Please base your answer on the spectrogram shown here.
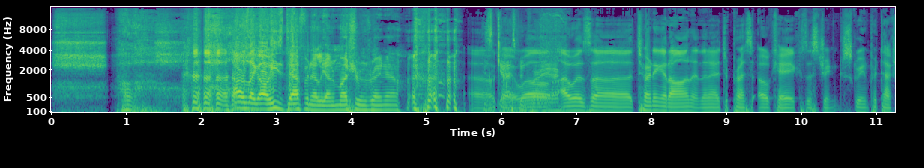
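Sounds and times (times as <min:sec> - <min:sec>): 
voice imitating heavy breathing over the phone: 0:00.0 - 0:03.0
speech: 0:00.9 - 0:11.2
laughter: 0:01.8 - 0:02.8, 0:04.8 - 0:06.8.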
